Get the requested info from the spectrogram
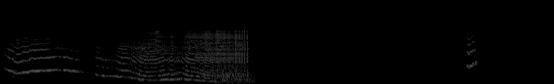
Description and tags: Creaking Wooden Door - 0004
The sound of a wooden door creaking as it is opened.
Household, Wooden, Creak, Door, Squeak, unprocessed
